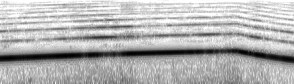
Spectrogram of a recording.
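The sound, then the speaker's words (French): An emergency vehicle siren wails steadily, its tone rising slowly then dropping near the end, loud with faint low rumble beneath and no talking, as emergency services arrive at a head-on collision between two cars. “Les deux voitures se sont percutées frontalement. Les secours sont arrivés.”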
